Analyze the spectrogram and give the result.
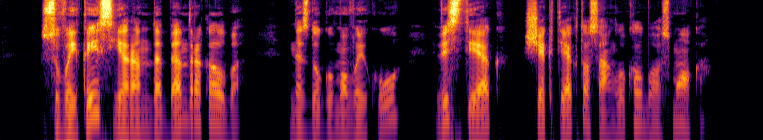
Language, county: Lithuanian, Tauragė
